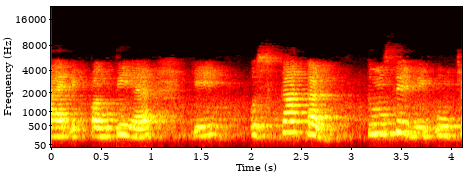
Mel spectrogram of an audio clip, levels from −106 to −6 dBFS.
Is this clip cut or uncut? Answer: uncut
